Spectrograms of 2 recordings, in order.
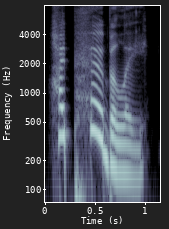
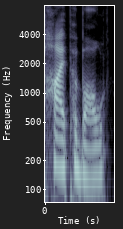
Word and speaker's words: hyperbole: Then you come across the misunderstood and usually mispronounced words like hyperbole, not hyperbole, and champ at the bit rather than chomp at the bit, and don't even get me started on literally.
